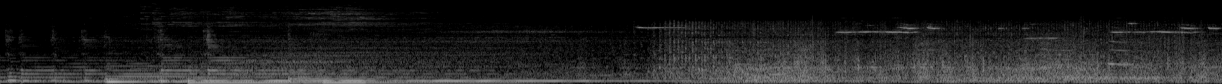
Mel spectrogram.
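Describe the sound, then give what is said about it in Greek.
A heavy truck's diesel engine rumbles steadily, then gives way to a long, loud hiss of air brakes with faint high squeals over a continuing rumble. The truck is worked on various routes in Greece. “Στην Ελλάδα δούλευε στο φορτηγό αυτό κάνοντας διάφορες διαδρομές.”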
